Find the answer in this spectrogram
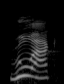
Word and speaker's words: ruach: Este espíritu es del sustantivo hebreo ruach, creo que se pronuncia así, hermano, ¿verdad? Yo no soy experta, pero no sé si alguien, o ruach, ¿verdad? Ruach, dice doña Vivian, ok, que significa viento, aliento y espíritu.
